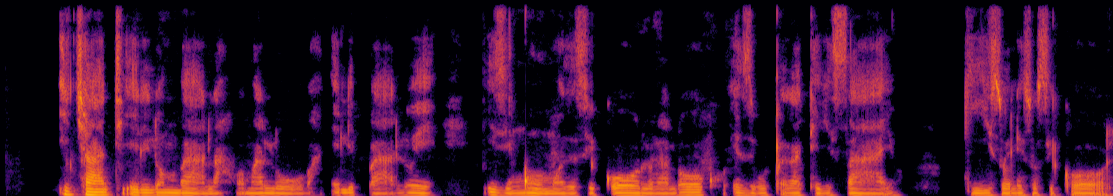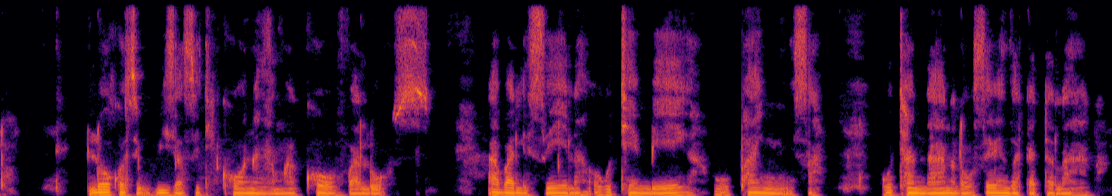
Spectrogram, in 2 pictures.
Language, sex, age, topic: North Ndebele, male, 18-24, education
